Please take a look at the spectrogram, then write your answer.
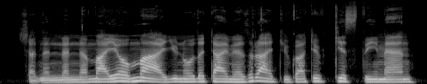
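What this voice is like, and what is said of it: Sings in put-on Jamaican accent. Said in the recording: “It's a better Jamaican accent than you.”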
